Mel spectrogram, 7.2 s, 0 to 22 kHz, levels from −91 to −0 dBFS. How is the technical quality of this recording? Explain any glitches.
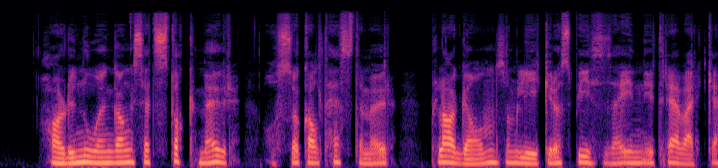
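The recording is degraded for its full length by a transcoding fault. Throughout the speech, nothing is present above 16.6 kHz, and two different kinds of coding artefact are heard layered together. This is likely transcoding between lossy codecs, pointing to a low-bitrate Opus encode later re-encoded as Vorbis. The second codec spends bits reproducing the first codec's artefacts and adds its own, while the lower band limit carries through.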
